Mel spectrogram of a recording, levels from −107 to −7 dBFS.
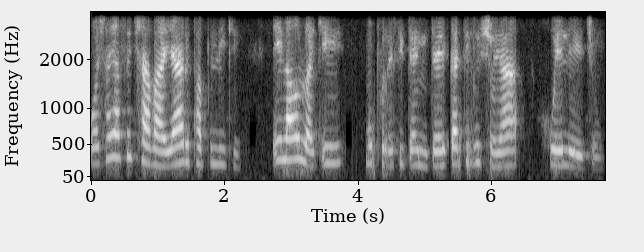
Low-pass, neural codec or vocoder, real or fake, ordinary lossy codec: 3.6 kHz; none; real; none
